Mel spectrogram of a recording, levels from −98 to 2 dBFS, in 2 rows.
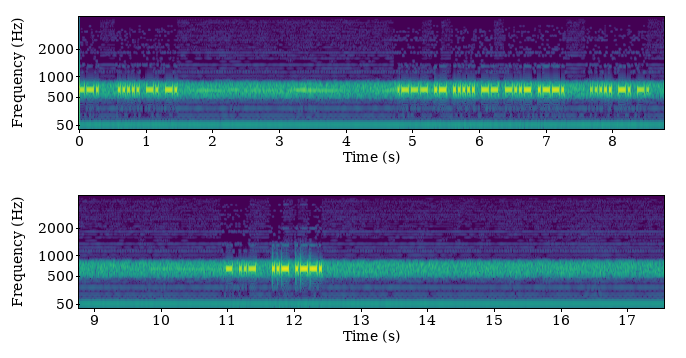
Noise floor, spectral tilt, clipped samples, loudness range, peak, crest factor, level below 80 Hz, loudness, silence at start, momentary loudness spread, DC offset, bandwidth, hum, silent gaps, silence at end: -37 dBFS; -9 dB/octave; under 0.1%; 18 LU; -2 dBFS; 16 dB; -50 dBFS; -14 LUFS; 0 s; 26 LU; under 0.1%; 1 kHz; none; none; 0 s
